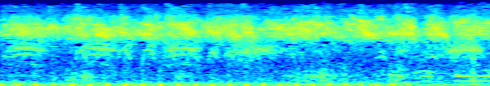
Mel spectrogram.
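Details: Feeding house sparrows chirping together in a busy, unbroken twitter of short high notes, with a low humming background and a brief deeper tonal sound near the end.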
